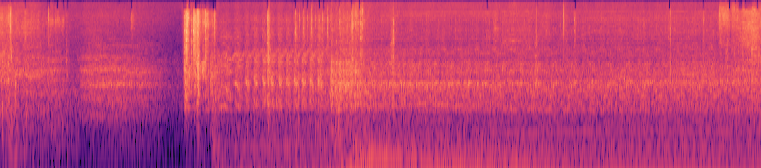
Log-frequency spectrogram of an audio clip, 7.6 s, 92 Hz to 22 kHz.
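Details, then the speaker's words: Ford 6.0 diesel work truck: the starter cranks briefly, then the diesel catches and settles into a steady, low, even idle clatter; it runs strong and sounds healthy. "now that 6-0 is running strong sounds and it's s"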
